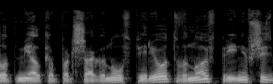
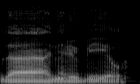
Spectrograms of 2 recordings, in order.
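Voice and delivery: slower, lower, drawn-out echo; slow musing old king; 8 semitones lower, 7 dB quieter, slower than usual. Acted. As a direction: repeat it slowly to yourself. Odin repeats slowly.

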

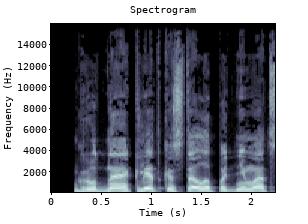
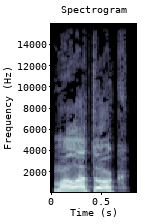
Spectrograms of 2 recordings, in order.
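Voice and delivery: raised, higher call over the shoulder; 5 semitones higher, 4 dB louder than usual. A narrator's reading. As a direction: shout for the healer, not at full volume. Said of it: "крикнул он через плечо".

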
